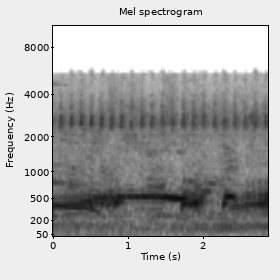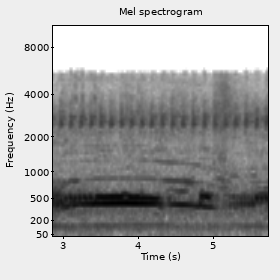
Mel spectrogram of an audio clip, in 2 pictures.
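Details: Ringneck dove (puter pelung), a caged breeding male from Central Java, Indonesia, whose voice turned hoarse after long confinement and is now recovering: a drawn-out coo, short broken notes, then another long wavering coo, against continuous rhythmic insect-like pulses.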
